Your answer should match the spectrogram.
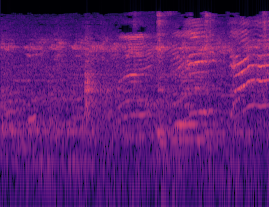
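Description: Children's voices and chatter from children playing, with a child's high-pitched voice rising in pitch several times in the second half.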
